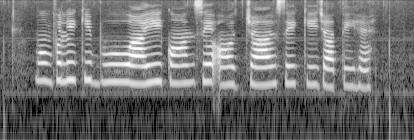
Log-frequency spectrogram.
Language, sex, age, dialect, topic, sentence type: Hindi, female, 25-30, Marwari Dhudhari, agriculture, question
